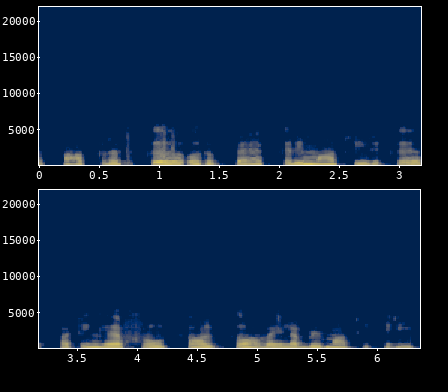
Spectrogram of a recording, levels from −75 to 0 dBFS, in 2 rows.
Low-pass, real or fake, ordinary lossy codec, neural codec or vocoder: 5.4 kHz; real; Opus, 16 kbps; none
